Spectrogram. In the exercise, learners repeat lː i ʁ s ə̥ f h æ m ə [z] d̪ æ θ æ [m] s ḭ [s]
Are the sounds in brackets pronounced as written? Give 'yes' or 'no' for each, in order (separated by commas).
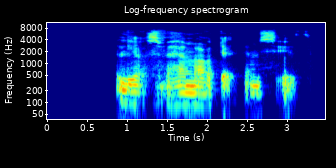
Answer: no, yes, no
